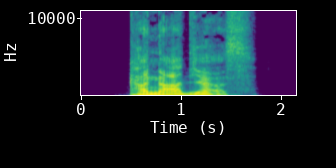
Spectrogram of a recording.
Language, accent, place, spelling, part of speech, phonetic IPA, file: German, Germany, Berlin, Kanadiers, noun, [kaˈnaːdiɐs], De-Kanadiers.ogg
- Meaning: genitive singular of Kanadier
